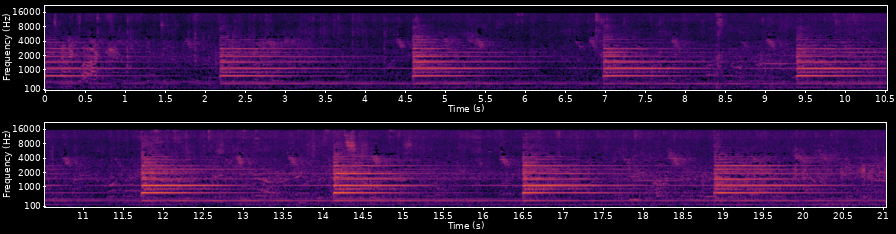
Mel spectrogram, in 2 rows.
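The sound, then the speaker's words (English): Clock tower bells in Baden, Switzerland ring in a slow, even series of resonant strikes about two seconds apart, each stroke swelling into a long shimmering tone that fades before the next. “That right there is the sound of my Swiss experience. I will say that. The Swiss are known for their punctuality, for being very aware of time. So the clock tower dings every 15 minutes,”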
